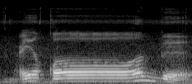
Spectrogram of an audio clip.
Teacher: diwakafkannya huruf ba ini setelah mad, maka itu memantulkan sangat, ya, lebih besar pantulannya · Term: qalqalah kubra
